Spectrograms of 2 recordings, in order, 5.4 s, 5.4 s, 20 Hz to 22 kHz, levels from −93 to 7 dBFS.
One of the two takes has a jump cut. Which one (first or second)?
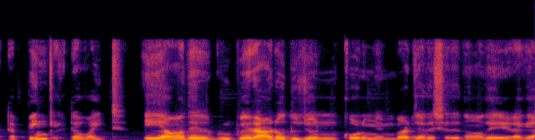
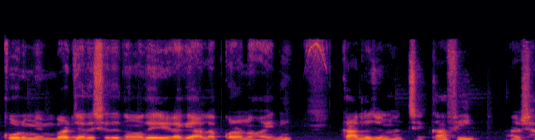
first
